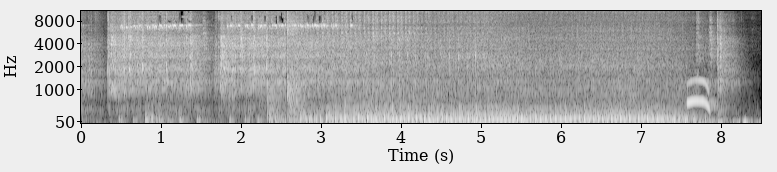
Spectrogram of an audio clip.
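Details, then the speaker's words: Old roadside-found four-wheeler after sitting, tires flat, started with starter fluid after earlier backfires: it cranks, catches and revs unevenly about six seconds, then cuts out. It has spark; the owner suspects fuel isn't getting to it. "It sounded good for a minute, huh? I'm not sure we're getting gas to it. But it does sound good when it's running, huh?"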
